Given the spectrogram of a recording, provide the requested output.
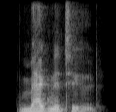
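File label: "magnitude", British English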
